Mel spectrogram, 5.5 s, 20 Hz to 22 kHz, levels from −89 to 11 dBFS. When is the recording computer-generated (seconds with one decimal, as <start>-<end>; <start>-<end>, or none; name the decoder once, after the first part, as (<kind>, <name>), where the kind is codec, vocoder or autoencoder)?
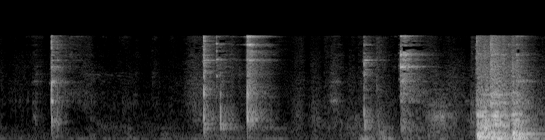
2.3-2.9 (autoencoder, DAC-VAE)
